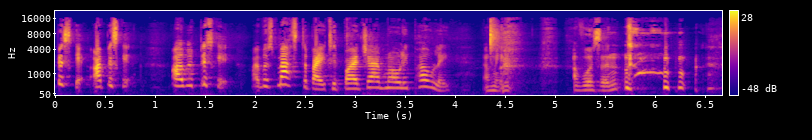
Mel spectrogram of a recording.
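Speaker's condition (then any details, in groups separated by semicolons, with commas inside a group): Tourette's syndrome; hedgehog, sausage, cats interrupting speech, worse with heightened emotion, fluctuates unpredictably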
